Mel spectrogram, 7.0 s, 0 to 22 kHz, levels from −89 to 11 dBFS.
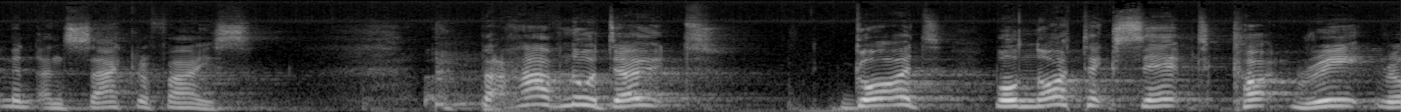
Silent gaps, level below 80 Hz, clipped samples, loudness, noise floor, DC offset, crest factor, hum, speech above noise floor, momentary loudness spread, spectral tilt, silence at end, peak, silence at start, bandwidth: none; -58 dBFS; under 0.1%; -21 LUFS; -52 dBFS; under 0.1%; 20 dB; none; 32 dB; 19 LU; -4.5 dB/octave; 0 s; -2 dBFS; 0 s; over 20 kHz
